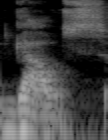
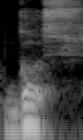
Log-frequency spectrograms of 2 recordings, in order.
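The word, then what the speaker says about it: Gauss: un savant qui s'appelle GAUS en allemand gos en français le auu ça se prononce ao en allemand Audi non pas Audi alors GAUS qu'est-ce qu'il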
